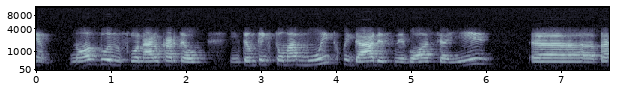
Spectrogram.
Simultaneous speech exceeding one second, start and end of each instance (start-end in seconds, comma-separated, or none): none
